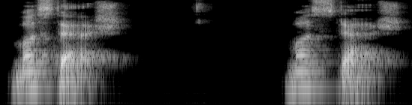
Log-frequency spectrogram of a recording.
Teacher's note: put the accent on the first syllable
